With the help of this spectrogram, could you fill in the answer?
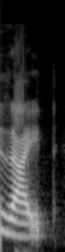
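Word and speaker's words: right: pronunciation होता है र जैसे कि राइट आर का हो जाएगा र यहां पे भी देखिए जीएसटी एक साथ आया है तो आई का आई हो जाएगा और जी एच साइलेंट है टी का हो जाएगा ट पूरा हो जाएगा राइट राइट का मतलब होता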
